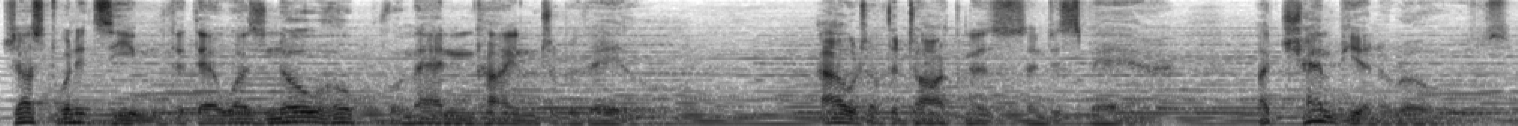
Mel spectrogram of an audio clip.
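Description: Super deep slow grave narrator for a gothic horror game, music blasting under it. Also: male voice, exaggerated voice. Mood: grave, ominous. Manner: solemn, measured, dramatic. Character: grave, ominous male narrator of a dark gothic tale. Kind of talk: solemn scripted prologue narration.

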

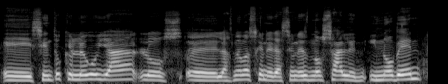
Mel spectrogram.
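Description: A woman's voice: mid-range voice, moderate pace, a little hiss or hum. Passionate Mexican woman talking outdoors. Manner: passionate, animated storytelling with many restarts. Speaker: guest actress. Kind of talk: casual interview conversation. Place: outdoors on a grassy hillside. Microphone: lapel mic.

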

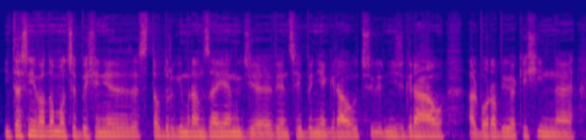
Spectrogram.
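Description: A man talking football as a studio pundit, steady and evaluative, in a TV studio. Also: medium pitch, moderate pace.

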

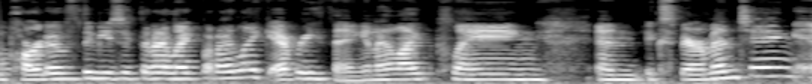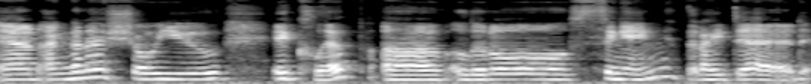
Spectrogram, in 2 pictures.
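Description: Low-voiced young woman vlogging at home. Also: a bit bright. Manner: earnest, meandering, encouraging. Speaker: YouTube creator. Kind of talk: casual talk to camera. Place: decorated bedroom indoors.

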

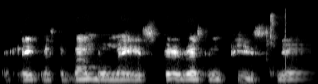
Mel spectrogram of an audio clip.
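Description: An actor playing a polite, needling former chauffeur who dwells wistfully on old days in a 1960s radio drama. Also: male voice, sits low, flat delivery, normal speed. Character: nostalgic, ingratiating former chauffeur, loyal visitor. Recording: dull old 1960s radio play recording.

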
